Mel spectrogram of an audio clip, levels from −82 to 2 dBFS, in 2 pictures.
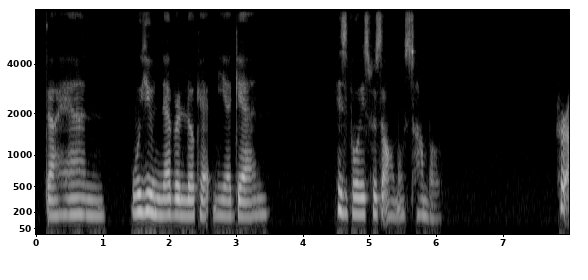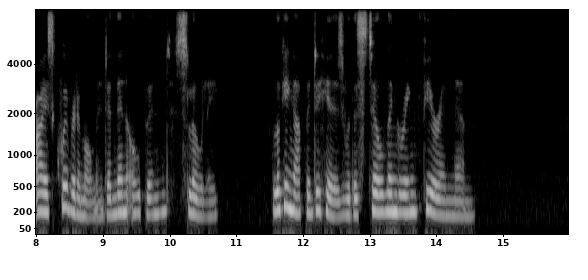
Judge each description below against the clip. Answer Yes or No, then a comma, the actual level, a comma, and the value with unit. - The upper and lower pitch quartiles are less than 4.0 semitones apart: Yes, average, 3.0 semitones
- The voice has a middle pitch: Yes, medium, 175 Hz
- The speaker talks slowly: Yes, slow, 125 wpm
